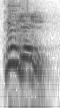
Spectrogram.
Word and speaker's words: Cthulhu: Yeah, that's science fiction, and that's and of course we who know him personally know that his name is not easily pronounced in English. The best equivalent is Cthulhu.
